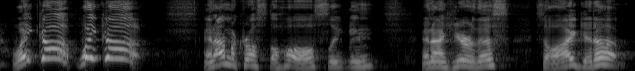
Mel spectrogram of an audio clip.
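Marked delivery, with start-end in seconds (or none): 0.2-1.8 panicked, very high-pitched, shrill, loud screaming. Retelling how mom woke dad on the floor: imitating mom screaming.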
